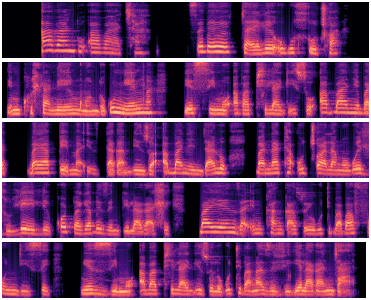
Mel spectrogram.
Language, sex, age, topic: North Ndebele, male, 36-49, health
